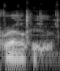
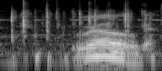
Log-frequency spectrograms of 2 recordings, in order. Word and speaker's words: Rogue: It's G-U-E. Nope, not Rohu. Rogue.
